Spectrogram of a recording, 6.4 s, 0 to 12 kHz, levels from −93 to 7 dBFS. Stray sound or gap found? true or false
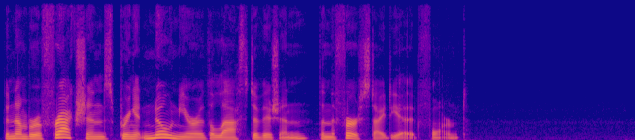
false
